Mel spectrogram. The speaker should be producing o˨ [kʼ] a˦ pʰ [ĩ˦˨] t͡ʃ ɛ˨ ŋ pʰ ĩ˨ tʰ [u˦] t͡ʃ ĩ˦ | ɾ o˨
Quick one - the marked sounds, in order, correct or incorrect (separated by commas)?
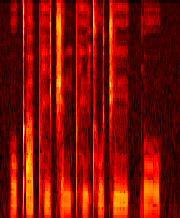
correct, incorrect, correct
